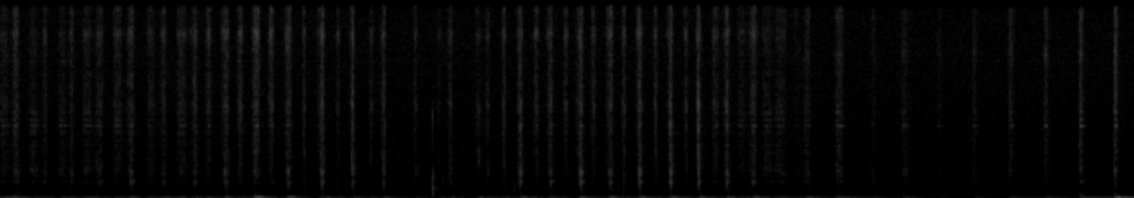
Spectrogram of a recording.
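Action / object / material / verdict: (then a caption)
scrape / foam microphone windscreen scratched with a wooden stick / foam / none. The tip of a long thin wooden stick, held in one hand, scratches a black foam windscreen on a silver microphone. It makes rough, irregular scraping strokes with a heavy, muffled low rumble and faint crisp ticks. The level stays steady before swelling louder at the end.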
